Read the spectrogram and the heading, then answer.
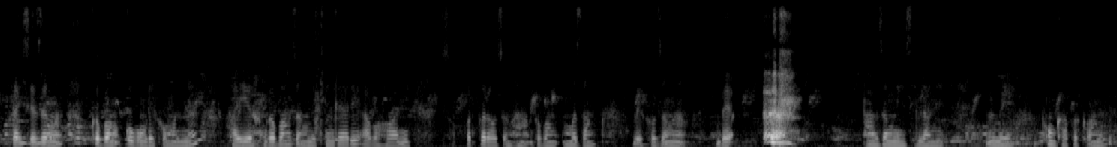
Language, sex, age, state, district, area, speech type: Bodo, female, 30-45, Assam, Udalguri, rural, spontaneous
